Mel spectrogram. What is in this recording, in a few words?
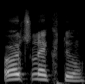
"oichlekki", Archi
